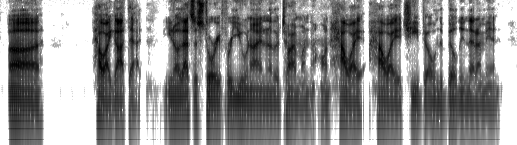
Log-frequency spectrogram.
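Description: A man's very deep, low voice with an American accent, fairly quick, in a dry, close sound with no echo. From United States. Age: 60s. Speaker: podcast host, martial arts school owner. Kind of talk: casual interview. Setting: video call. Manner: animated.

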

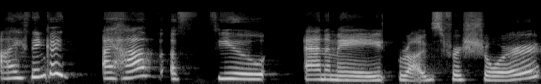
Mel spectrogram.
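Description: A high-pitched woman's voice at a very slow pace, with long, frequent pauses, very wide pitch swings and very even loudness. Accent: West Coast US. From Los Angeles, US (born in Seoul, moved at five). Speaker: content creator, rug maker. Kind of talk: casual interview chat.

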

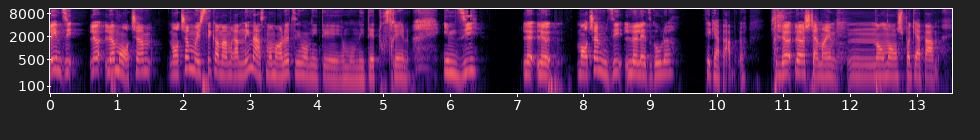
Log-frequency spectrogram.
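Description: Animated in tone, the voice moves at a moderate pace with ordinary pitch variation and long, frequent pauses. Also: woman, medium pitch for a woman. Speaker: social media influencer. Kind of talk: casual chat. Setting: studio.

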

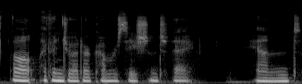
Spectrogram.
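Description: At a fairly quick speed, the speaker uses a dark, mellow tone that is somewhat breathy. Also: woman. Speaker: radio host. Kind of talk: interview. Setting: studio.

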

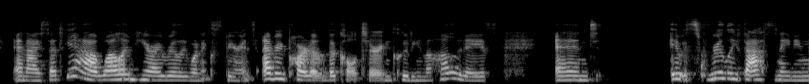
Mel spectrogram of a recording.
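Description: This woman has an American accent. Her voice sits at a medium pitch. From Indiana, US Midwest. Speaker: CEO of a Christmas market. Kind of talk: interview.

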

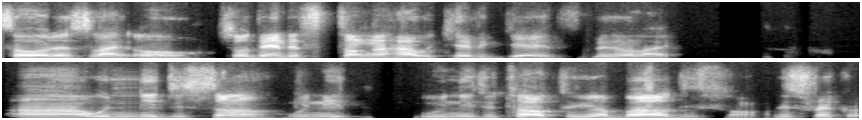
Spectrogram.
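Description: Speaking with an African accent, a man keeps a medium pitch, ordinary pitch variation and a moderate pace, while his loudness swings widely. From Cameroon. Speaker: hip hop artist. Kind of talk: casual interview chat. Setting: radio interview.

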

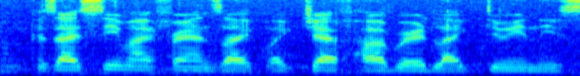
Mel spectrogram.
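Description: A man with a Hawaiian accent speaks at a medium pitch and a moderate pace. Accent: Hawaiian American English. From Hawaii, Kauai. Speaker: professional bodyboarder and cafe owner. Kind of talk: casual interview chat. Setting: outdoor cafe.

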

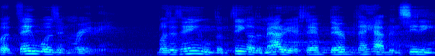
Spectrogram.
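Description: Through noticeable background noise and audible room echo, a man with a Southern US accent speaks with ordinary pitch variation. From Arkansas. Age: young. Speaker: mayor. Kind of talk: speech. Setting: stage with audience.

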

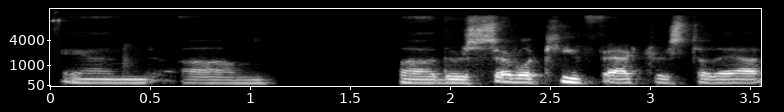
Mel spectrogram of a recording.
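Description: Moderate pace from a man with an American accent, medium pitch and fairly even intonation. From Southern California. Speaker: investment newsletter host. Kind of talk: solo radio commentary. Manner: halting, many fillers.

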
